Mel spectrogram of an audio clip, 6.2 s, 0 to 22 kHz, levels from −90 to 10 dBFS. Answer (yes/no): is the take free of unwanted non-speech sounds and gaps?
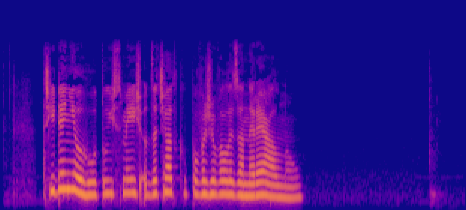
yes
